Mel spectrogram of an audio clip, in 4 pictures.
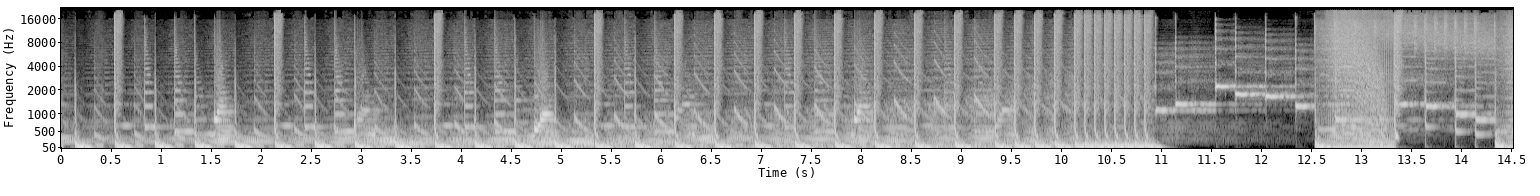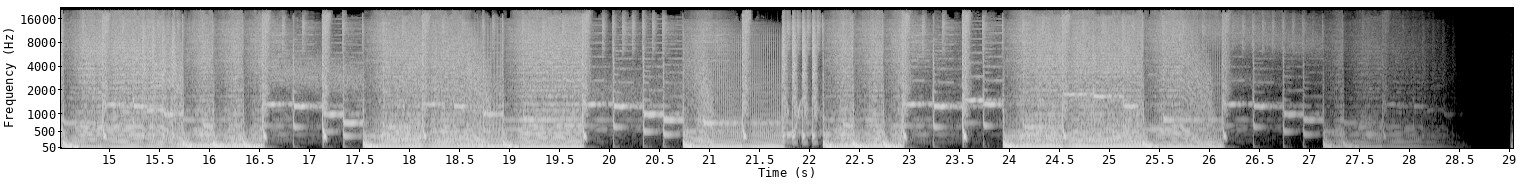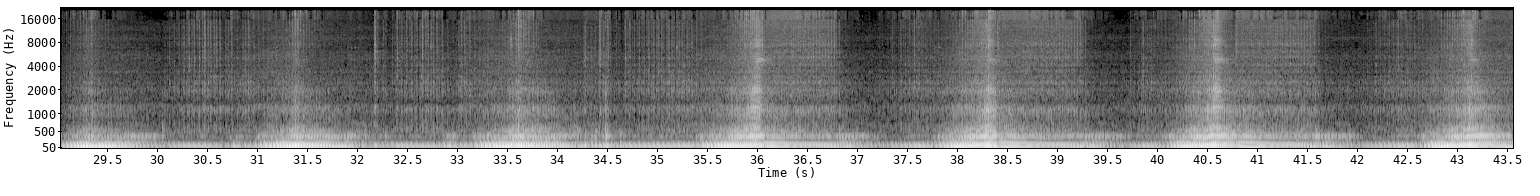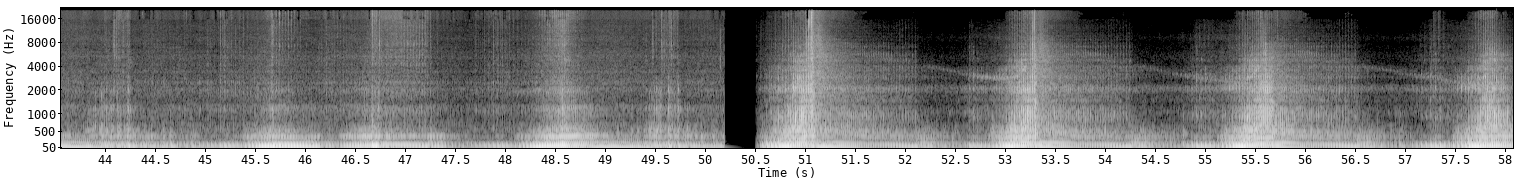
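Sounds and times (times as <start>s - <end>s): car engine revving: 29.0s - 58.0s.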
